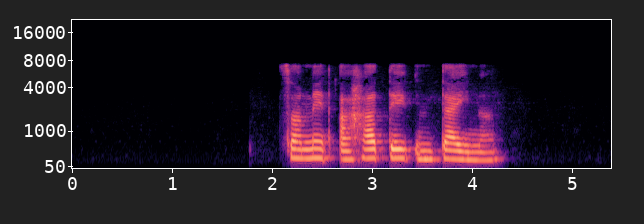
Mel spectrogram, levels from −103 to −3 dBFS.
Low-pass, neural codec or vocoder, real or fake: 7.2 kHz; codec, 24 kHz, 0.9 kbps, WavTokenizer, medium speech release version 2; fake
